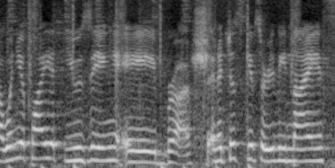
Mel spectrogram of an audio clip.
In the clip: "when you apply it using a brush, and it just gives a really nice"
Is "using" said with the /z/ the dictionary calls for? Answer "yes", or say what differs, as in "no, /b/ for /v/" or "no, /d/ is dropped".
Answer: yes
